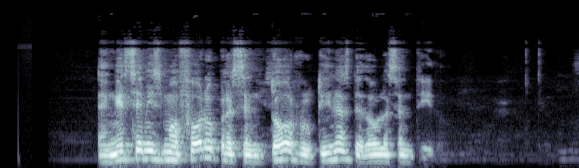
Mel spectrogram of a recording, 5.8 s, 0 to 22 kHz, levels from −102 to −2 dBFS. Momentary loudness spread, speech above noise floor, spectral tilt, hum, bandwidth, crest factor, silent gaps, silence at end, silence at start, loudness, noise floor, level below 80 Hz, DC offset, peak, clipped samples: 10 LU; 59 dB; -5.5 dB/octave; none; 9.4 kHz; 16 dB; none; 1.5 s; 1 s; -15 LUFS; -73 dBFS; -60 dBFS; under 0.1%; 0 dBFS; under 0.1%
